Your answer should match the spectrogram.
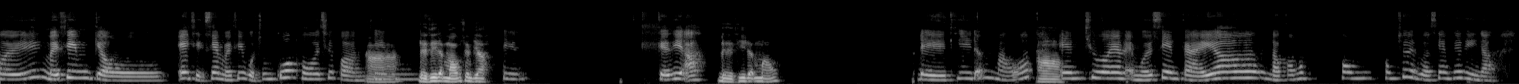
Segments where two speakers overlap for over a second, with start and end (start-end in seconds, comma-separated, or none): none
